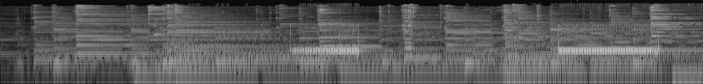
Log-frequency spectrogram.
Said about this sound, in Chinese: 现在电话已经接通了，就等林爸爸可以把电话接起来。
